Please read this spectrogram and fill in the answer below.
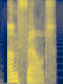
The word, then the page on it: unfelt: British English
